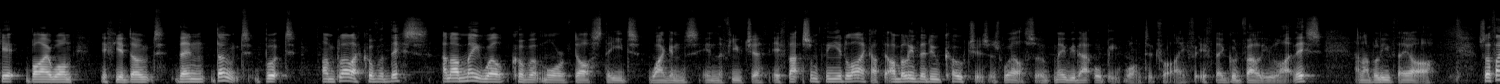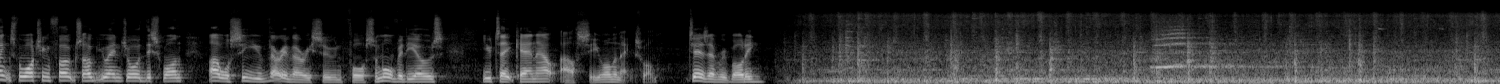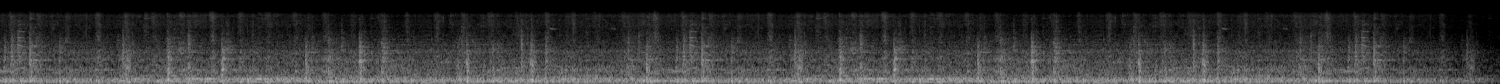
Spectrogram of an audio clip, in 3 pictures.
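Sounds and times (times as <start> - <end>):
train coaches rumbling past: 22.8 - 45.0
wheels clicking over rail joints: 22.8 - 45.0
train whistle: 26.4 - 29.0.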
